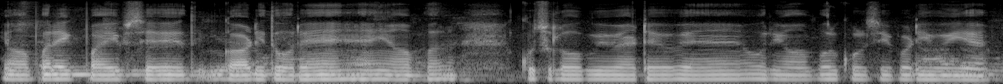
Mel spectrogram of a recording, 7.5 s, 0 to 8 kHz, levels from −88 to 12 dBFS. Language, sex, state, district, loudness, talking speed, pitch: Hindi, male, Uttar Pradesh, Shamli, -18 LUFS, 190 wpm, 115 Hz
